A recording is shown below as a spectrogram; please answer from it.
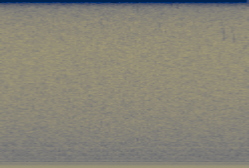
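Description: Steady electrical mains hum with a stack of overtones over a light hiss, unchanging in pitch and level.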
